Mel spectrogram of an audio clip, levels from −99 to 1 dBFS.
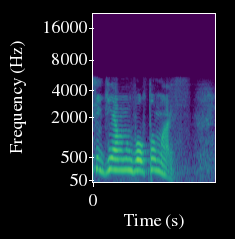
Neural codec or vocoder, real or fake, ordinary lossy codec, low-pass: codec, 44.1 kHz, 7.8 kbps, Pupu-Codec; fake; none; 5.4 kHz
